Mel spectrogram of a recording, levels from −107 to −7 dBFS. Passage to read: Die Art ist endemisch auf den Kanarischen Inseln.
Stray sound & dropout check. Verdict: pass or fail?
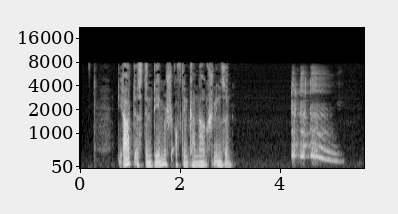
fail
